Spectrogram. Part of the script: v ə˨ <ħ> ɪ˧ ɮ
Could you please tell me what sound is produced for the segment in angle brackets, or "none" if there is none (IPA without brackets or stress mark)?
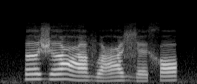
ʕ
